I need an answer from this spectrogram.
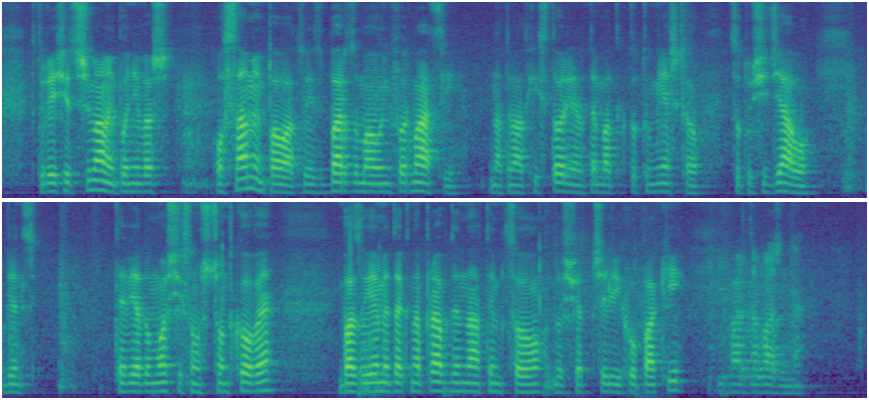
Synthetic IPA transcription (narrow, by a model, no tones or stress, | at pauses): kt̪uɾɛjɕɛtʂɘmamɘpɔɲɛvaʂʔɔsamɘmpawat̪sujɛst̪̚baɾd̪zɔmawɔinfɔɾmat̪sʲji | nat̪ɛmat̪xʲist̪ɔɾjinat̪ɛmat̪kt̪ɔt̪umʲjɛʂkawt̪sɔt̪uɕɛd͡ʑawɔ | vʲjɛnt̪s | t̪ɛvʲjad̪ɔmɔɕt͡ɕisɔ̃w̃ʂt͡ʂɔnt̪kɔvɛ | bazujɛmɘt̪aknapɾavd̪ɛnat̪ɘmt̪sɔd̪ɔɕfʲjat̪t͡ʂɘlʲixwɔpakʲi | ibaɾd̪zɔvaʐnɛ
